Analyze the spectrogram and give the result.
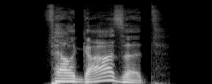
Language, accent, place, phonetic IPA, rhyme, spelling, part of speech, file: German, Germany, Berlin, [fɛɐ̯ˈɡaːzət], -aːzət, vergaset, verb, De-vergaset.ogg
- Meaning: second-person plural subjunctive I of vergasen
